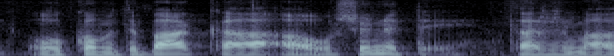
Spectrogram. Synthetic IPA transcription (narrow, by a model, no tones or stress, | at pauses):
ɔɣkʰɔːmʏt̪ʰɪlpaːkaa̰wsʏnːʏt̪ɪ̰θaɾ̥sɛmha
